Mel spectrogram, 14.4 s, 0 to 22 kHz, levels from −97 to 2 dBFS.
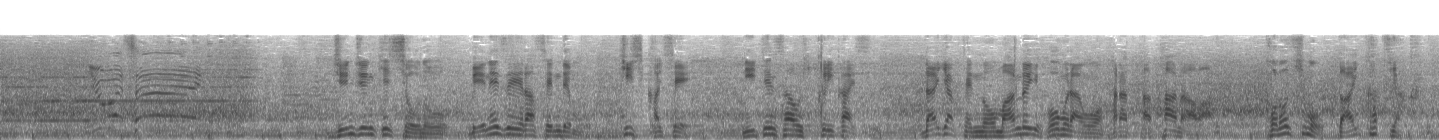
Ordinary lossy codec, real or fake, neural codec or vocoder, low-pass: none; real; none; none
